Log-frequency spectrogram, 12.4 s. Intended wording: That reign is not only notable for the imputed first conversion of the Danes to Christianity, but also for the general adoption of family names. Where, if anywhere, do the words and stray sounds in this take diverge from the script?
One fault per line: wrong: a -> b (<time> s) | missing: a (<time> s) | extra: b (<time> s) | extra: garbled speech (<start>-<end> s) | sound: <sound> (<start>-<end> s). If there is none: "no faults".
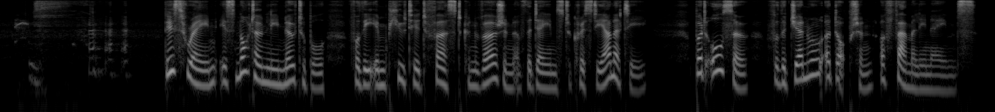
sound: laugh (0.2-1.7 s)
wrong: That -> This (2.1 s)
